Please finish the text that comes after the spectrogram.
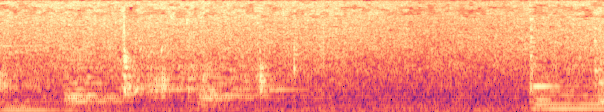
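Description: Fish frying in a pan of oil that is too hot, a steady close crackling sizzle with a few scraping stirs, with no talk over it.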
